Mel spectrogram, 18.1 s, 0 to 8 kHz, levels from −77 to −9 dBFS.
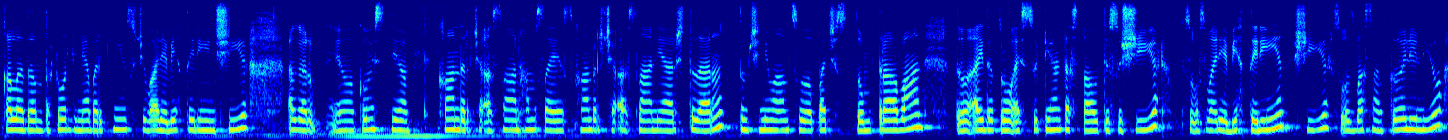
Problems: low volume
